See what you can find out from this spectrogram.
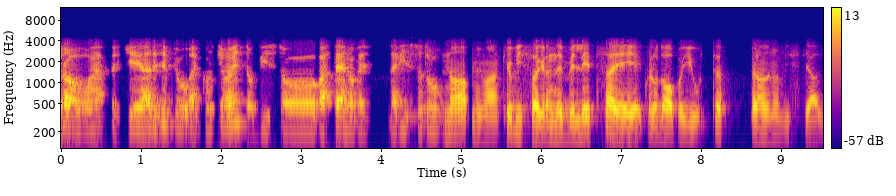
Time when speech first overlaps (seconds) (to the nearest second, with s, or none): none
